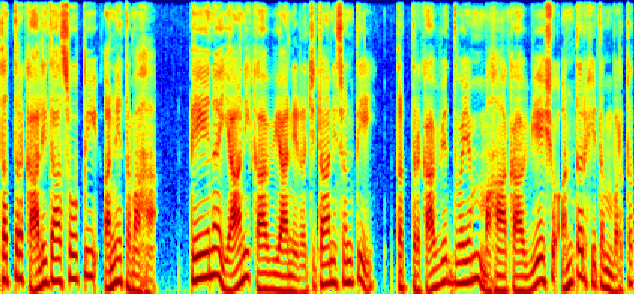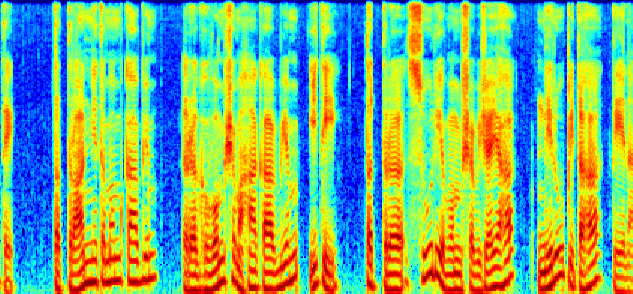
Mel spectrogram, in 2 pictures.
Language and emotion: Sanskrit, neutral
